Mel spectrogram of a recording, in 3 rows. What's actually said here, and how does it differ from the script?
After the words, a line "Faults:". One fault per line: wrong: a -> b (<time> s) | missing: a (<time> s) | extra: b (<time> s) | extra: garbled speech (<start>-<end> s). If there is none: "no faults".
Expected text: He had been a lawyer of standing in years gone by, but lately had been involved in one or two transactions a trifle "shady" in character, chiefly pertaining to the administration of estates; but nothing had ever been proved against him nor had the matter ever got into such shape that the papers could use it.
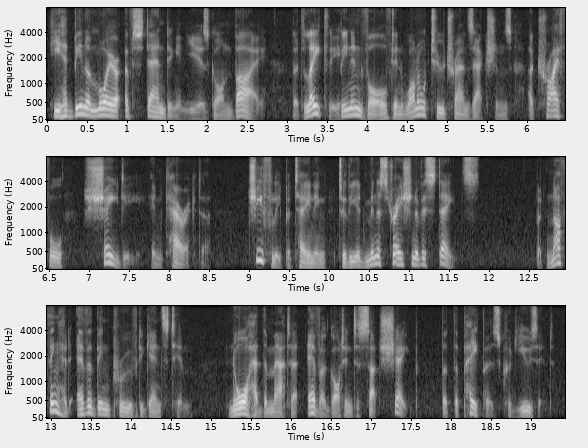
He had been a lawyer of standing in years gone by, but lately been involved in one or two transactions a trifle "shady" in character, chiefly pertaining to the administration of estates; but nothing had ever been proved against him nor had the matter ever got into such shape that the papers could use it.
Faults:
missing: had (3.7 s)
